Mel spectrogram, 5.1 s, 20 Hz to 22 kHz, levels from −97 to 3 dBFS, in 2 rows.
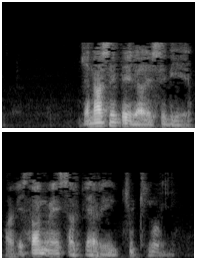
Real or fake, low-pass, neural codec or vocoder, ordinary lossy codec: fake; 7.2 kHz; codec, 24 kHz, 1 kbps, SNAC; MP3, 24 kbps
